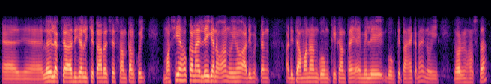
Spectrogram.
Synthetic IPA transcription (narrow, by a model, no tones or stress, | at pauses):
ləjlak̚t͡ʃaɾadʱisalit͡ʃɛt̪ãɾasɛsant̪aɽkuj | masijaɦɔ̃kanajləjɡanawʔanujhɔ̃aɖiʈaŋ | a̰didamananɡɔŋkekant̪ʰaɛameleɡɔŋket̪ãɦɛ̃kanajnuj | nɔɾɛnɦɔ̃sd̪a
